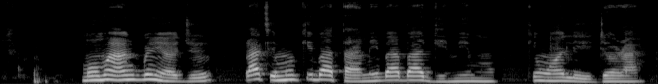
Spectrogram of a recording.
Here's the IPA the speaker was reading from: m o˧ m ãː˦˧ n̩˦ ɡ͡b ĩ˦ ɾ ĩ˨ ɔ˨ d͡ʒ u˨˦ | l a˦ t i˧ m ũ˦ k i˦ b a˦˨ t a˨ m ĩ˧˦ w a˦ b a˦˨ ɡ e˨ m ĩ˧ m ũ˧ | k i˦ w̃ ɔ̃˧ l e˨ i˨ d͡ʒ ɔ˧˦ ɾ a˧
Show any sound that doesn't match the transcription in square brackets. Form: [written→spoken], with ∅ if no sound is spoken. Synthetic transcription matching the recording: m o˧ m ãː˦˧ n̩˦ ɡ͡b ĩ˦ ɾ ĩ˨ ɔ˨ d͡ʒ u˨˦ | l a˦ t i˧ m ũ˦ k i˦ b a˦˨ t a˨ m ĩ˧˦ [w→b] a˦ b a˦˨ ɡ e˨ m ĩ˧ m ũ˧ | k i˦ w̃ ɔ̃˧ l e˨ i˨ d͡ʒ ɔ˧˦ ɾ a˧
